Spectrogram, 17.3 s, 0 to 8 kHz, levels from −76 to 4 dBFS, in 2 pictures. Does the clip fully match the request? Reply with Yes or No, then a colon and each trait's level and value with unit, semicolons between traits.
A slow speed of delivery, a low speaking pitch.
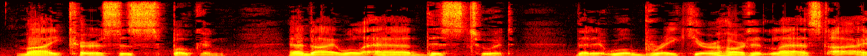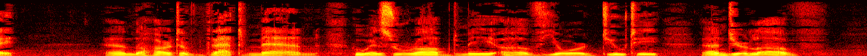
Yes: slow, 120 wpm; low, 105 Hz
